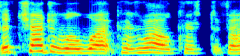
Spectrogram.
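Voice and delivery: words pushed out through food while chewing. Sharing homemade empanadas, the speaker talks to christopher while talking with mouth full. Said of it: "speaking with my mouth full".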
